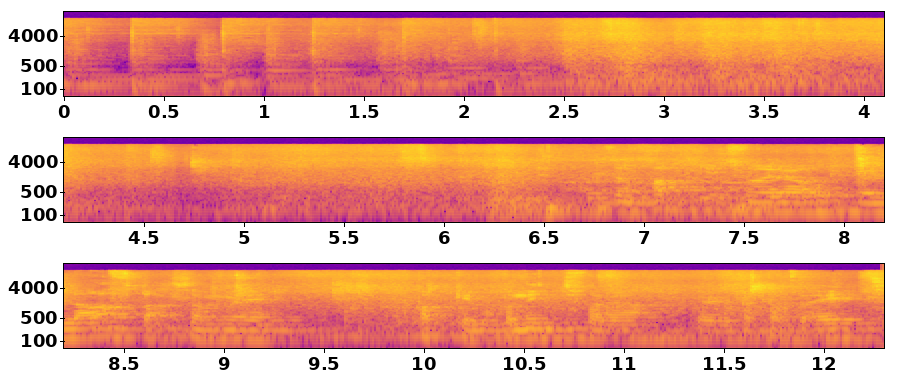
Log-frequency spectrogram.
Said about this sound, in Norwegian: De styrer og ordner med skjermer som ligner vanlige fallskjermer, bare at de er litt mindre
